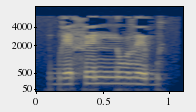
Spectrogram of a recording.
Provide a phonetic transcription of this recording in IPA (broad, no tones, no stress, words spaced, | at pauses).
beθɪnːuðɪb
